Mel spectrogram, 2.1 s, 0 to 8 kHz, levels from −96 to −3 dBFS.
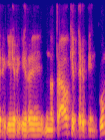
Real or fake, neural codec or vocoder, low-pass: fake; vocoder, 44.1 kHz, 80 mel bands, Vocos; 7.2 kHz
